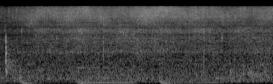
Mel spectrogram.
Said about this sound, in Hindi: प्याज हमने डाल दिया, थोड़ा सा इसको करेंगे फ्राई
